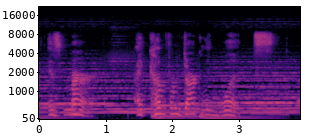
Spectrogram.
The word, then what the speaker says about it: Myrrh: It's pronounced Myrrh. I'm not doing that. Aww. One of Grotto's commandos. She was last seen heading east. Who was last seen heading? Myrrh.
